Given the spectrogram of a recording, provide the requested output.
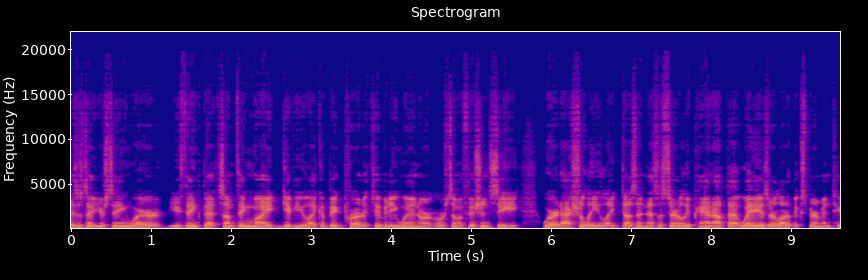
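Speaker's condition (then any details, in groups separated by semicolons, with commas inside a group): No condition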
